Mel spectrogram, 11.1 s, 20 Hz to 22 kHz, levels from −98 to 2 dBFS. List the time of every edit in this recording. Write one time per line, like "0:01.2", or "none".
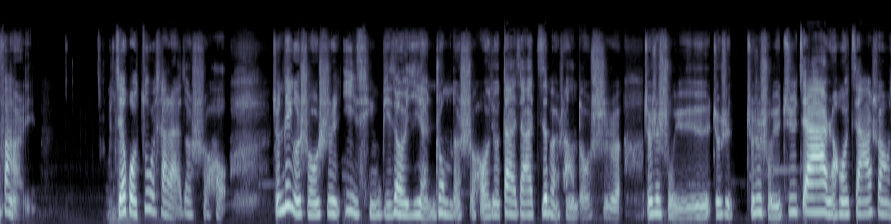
0:08.0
